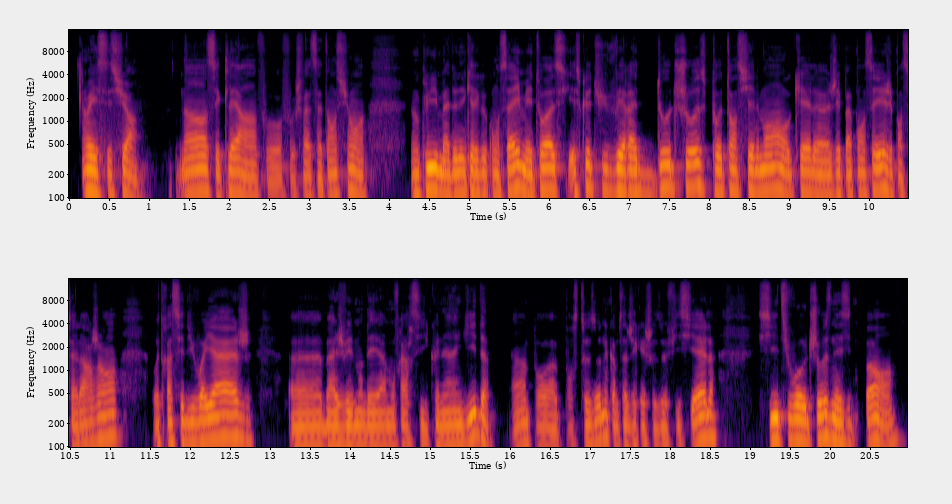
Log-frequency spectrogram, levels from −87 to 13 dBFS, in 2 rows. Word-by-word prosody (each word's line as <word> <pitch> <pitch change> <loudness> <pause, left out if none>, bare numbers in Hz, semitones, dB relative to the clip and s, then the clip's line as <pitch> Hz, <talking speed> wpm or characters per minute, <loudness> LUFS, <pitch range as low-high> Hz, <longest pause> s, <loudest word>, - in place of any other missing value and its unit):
Oui, 115 0 +6
c'est 100 +2 -5
sûr. 95 -4 -2 0.5
Non, 115 +3 +2
non, 120 - +3
c'est 100 -3 -5
clair, 110 +1 +1
hein, 95 -1 -1
faut 85 -1 -8
faut 80 +2 -13
que 90 - -9
je - - -15
fasse 95 -2 -5
attention, 100 +4 -2
hein. 100 - -7 0.5
Donc 100 -2 -2
lui, 125 0 +10
il - - +8
m'a 105 -2 +3
donné 105 +1 +2
quelques 105 -2 0
conseils 115 +7 +2
mais 110 -5 +4
toi, 125 +3 +4
est-ce 120 +1 -3
est-ce 110 - -1
que 135 - 0
tu 125 -1 -6
verrais 115 0 +4
d'autres 110 +5 -1
choses 135 0 +1
potentiellement 115 +1 +1
auxquelles, 110 +1 0
heu, 100 -1 +1
j'ai 105 +2 -2
pas 100 -1 -3
pensé? 110 +5 +1
J'ai 110 - -1
pensé 95 -2 -6
à - - -1
l'argent, 125 +7 -1 0.4
au 90 - -6
tracé 105 +3 -3
du 105 0 0
voyage, 120 +1 +3 0.5
heu, 90 +1 -1
bah, 90 +1 0
je 90 - -2
vais 95 - +2
demander 95 0 -1
à 95 0 -2
mon 95 - -3
frère 90 +1 -6
s'il 90 +1 -9
connaît 95 +1 -3
un 95 0 0
guide, 120 +6 +2 0.3
hein, 95 +5 -3
pour, 90 -2 -6
heu, 85 - -4
pour 85 +2 -17
cette 95 +3 -4
zone, 115 +7 -1
comme 95 -5 -6
ça, 95 - -4
j'ai 90 +2 -6
quelque 90 0 -7
chose 85 -1 -10
d'officiel. 95 +9 -1 0.5
Si 120 - +4
tu 120 0 -7
vois 115 0 +5
autre 110 -1 +3
chose, 125 +2 +3
n'hésite 100 -4 +1
pas, 115 +1 +3
hein. 105 -2 0
105 Hz, 220 wpm, -22 LUFS, 95-120 Hz, 0.5 s, lui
